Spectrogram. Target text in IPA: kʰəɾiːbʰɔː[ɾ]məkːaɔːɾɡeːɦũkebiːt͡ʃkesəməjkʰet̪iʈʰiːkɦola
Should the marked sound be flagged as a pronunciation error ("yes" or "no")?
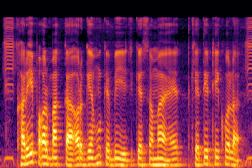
no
